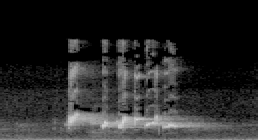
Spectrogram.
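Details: Red-whiskered bulbul, an old wild-caught cage bird, singing to provoke rivals: one quick cheerful phrase of five or six bright warbled whistles, tailing off into a fading trill, with little background noise.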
